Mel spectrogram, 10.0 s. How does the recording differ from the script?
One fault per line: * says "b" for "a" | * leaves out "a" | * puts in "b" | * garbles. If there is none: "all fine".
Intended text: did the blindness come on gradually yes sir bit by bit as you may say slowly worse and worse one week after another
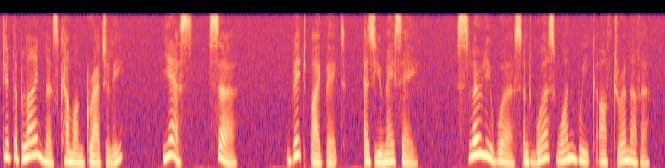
all fine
